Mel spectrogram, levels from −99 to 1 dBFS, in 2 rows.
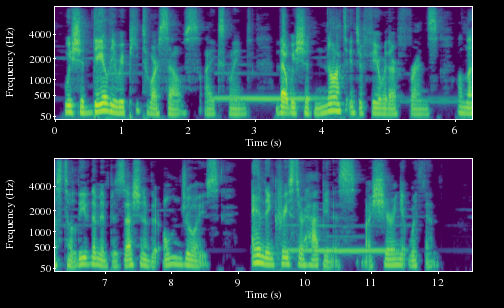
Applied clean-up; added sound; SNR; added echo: classical method Wiener filter.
